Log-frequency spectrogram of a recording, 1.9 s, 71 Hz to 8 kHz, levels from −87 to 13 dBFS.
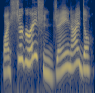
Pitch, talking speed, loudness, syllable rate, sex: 270 Hz, 155 wpm, -15 LUFS, 4.5 syllables/s, female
